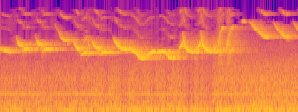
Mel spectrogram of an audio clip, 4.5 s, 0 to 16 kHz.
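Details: Chestnut-bellied seed finch, black male, in a singing tournament in Florianópolis on 11-12-2011, placed second, singing a song with repetition: rapid clear whistled notes sliding down and rising again in a flowing series, with faint crowd murmur.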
